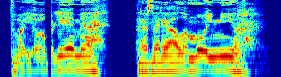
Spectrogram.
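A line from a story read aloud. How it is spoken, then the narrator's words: Hoarse rasp. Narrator (Russian): прохрипел он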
